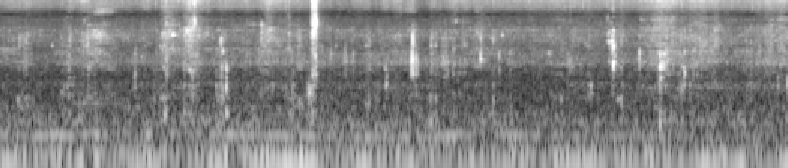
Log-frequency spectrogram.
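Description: People chewing close to the microphone: crunchy bites of a kale salad with roasted almonds and a sandwich, with many small irregular clicks and crackles over a low steady hum.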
